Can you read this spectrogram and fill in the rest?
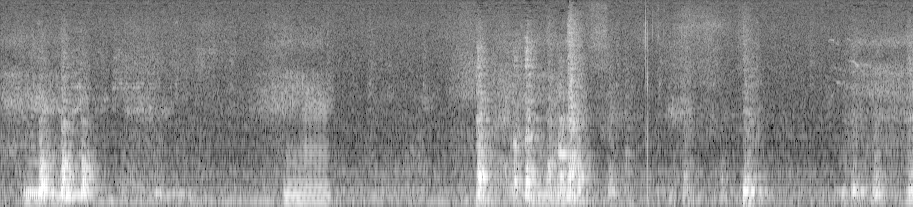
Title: My cat snoring while sleeping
